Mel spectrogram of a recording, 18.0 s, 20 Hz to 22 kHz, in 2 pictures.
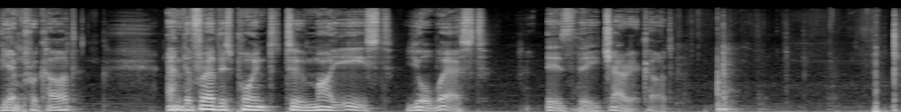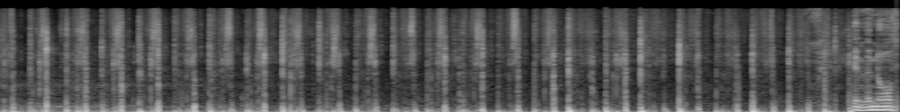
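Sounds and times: cards being shuffled: 0:07.8 - 0:17.7.

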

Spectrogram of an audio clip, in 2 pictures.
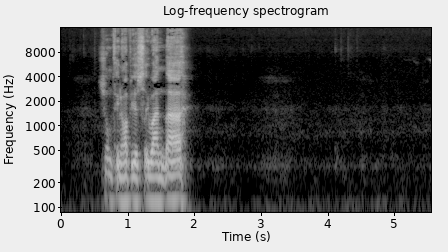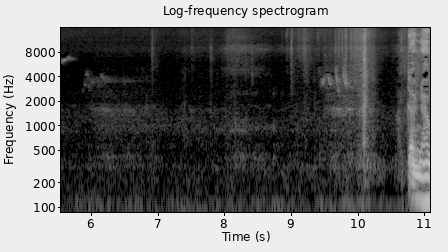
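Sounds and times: faint high chirp: 0:05.3 - 0:06.4, 0:09.4 - 0:10.1.

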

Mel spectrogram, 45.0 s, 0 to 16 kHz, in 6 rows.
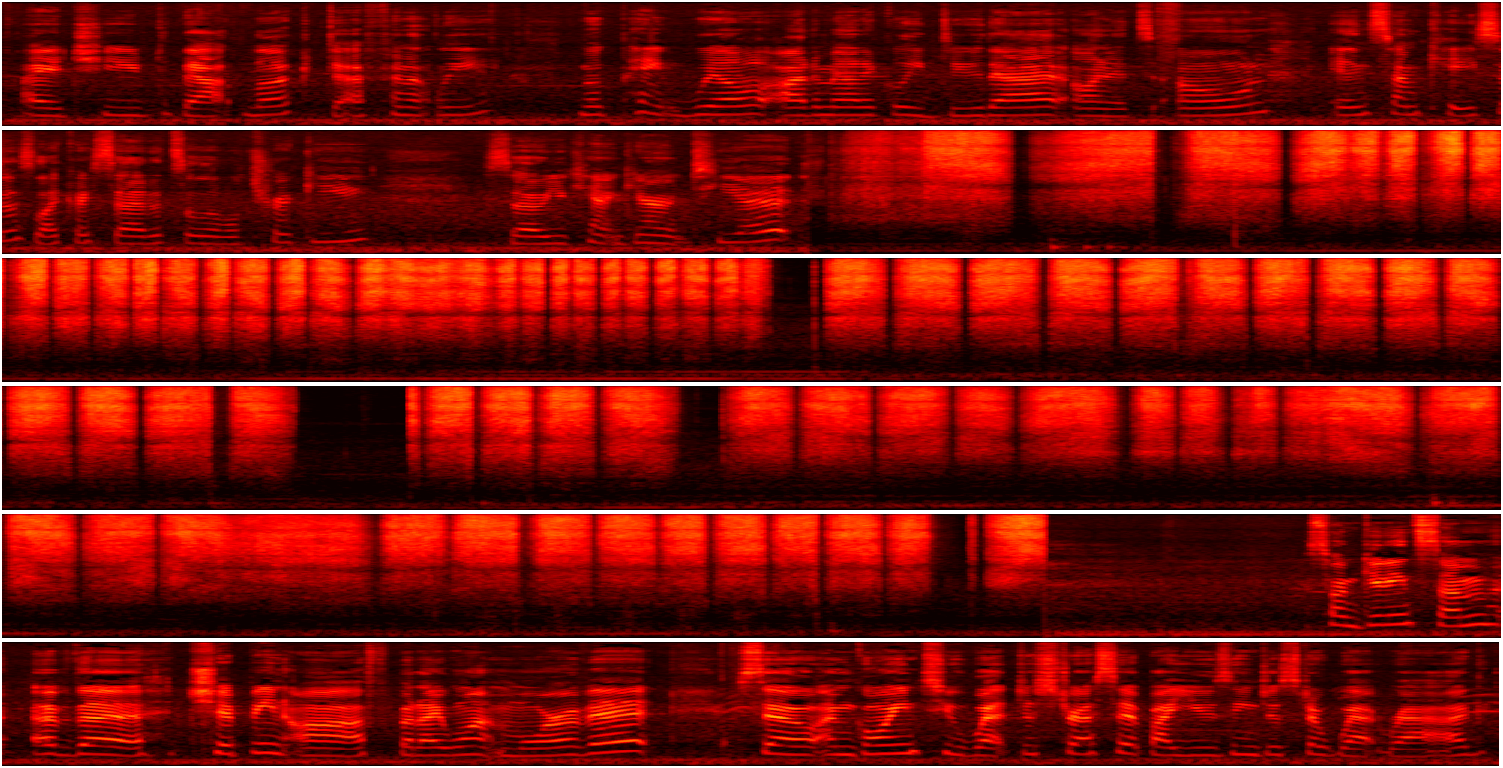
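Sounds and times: sanding sponge scraping wood: 0:11.6 - 0:35.2.

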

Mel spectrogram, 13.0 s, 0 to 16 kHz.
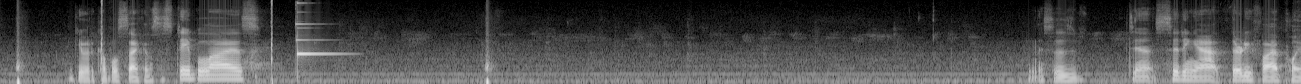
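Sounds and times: faint steady hum: 0:00.0 - 0:13.0
bell-like ding: 0:03.0 - 0:03.6.

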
